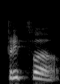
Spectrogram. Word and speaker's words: prefer: Prefer. Prefer. Prefer. Very good. Shalini. Prefer. Don't stress the pre.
